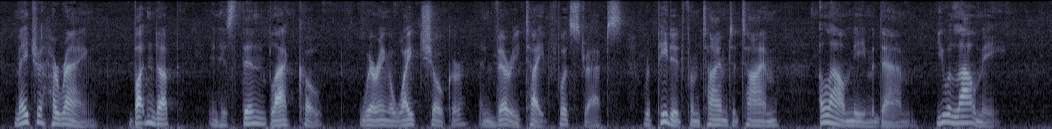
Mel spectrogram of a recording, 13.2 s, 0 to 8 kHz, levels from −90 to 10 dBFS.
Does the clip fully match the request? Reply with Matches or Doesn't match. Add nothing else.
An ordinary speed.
Doesn't match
